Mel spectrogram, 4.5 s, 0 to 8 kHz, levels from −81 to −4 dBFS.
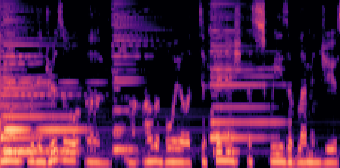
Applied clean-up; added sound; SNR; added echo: classical method spectral subtraction.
